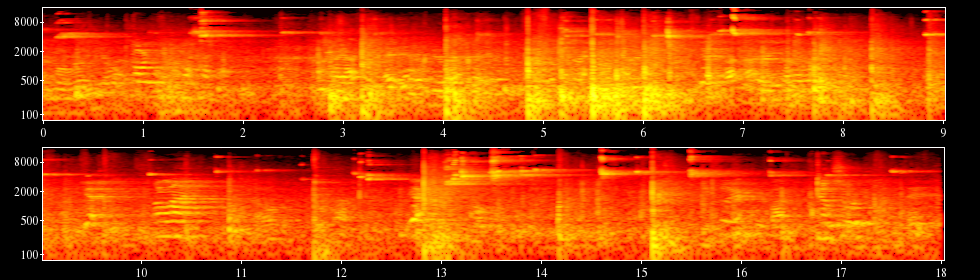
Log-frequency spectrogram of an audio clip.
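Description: Basketball game on a hardwood gym floor: the ball bouncing, repeated short high sneaker squeaks, and players' voices, echoing in the large hall.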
